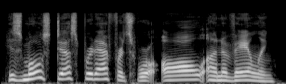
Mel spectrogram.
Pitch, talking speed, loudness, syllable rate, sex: 205 Hz, 145 wpm, -14 LUFS, 5.6 syllables/s, female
